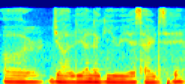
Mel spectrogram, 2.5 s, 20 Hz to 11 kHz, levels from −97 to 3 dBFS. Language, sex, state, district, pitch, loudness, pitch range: Hindi, male, Himachal Pradesh, Shimla, 120 Hz, -12 LUFS, 120-125 Hz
